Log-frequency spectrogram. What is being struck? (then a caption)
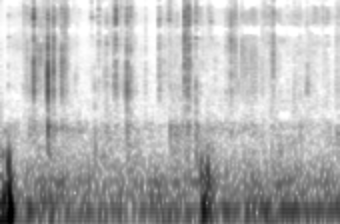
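Magnesium carbonate gym chalk blocks. Chalk-covered fingertips and palms crush and rub brittle, dry chunks of white magnesium carbonate gym chalk blocks and powder in a dark bowl. A dull low thump opens a run of soft, quick crunches and crumbling crackles, with bright gritty flecks over a low rumble. The pieces break down into a steady, quiet crumble.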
